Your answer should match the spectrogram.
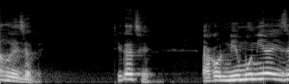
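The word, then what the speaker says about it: pneumonia: খুব একটু নতুন ধরনের পি দিয়ে শুরু এবং পি টা কিন্তু সাইলেন্ট পি সাইকোলজি স্পেলিং এ যেমন পি সাইলেন্ট থাকে নিউমোনিয়া স্পেলিং এও কিন্তু পি হচ্ছে সাইলেন্ট স্পেলিংটা তোমরা আন্ডারলাইন করে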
